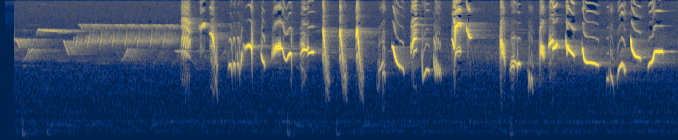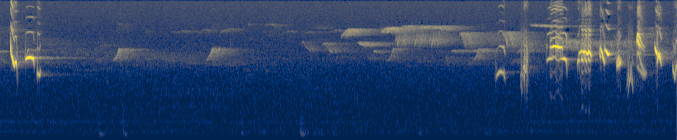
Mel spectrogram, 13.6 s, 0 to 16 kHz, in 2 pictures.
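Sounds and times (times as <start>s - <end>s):
Eurasian blackcap Sylvia atricapilla warbling song: 0.2s - 8.2s, 9.8s - 13.5s.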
